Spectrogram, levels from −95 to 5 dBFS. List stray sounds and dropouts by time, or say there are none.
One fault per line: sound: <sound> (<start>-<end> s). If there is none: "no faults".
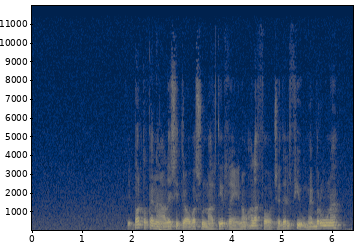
no faults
